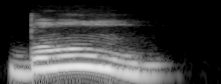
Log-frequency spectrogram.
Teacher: Quando a palavra bom, olha como entra o ou antes do M.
